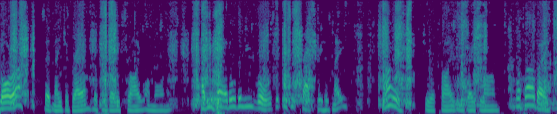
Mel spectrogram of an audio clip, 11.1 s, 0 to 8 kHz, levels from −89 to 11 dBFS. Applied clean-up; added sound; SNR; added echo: classical method spectral subtraction.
